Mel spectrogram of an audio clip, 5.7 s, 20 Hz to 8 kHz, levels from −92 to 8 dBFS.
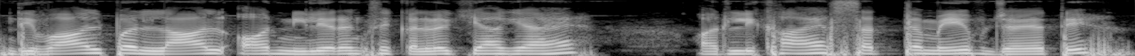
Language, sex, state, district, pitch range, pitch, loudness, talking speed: Hindi, male, Uttar Pradesh, Lucknow, 150-170 Hz, 155 Hz, -12 LUFS, 180 wpm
